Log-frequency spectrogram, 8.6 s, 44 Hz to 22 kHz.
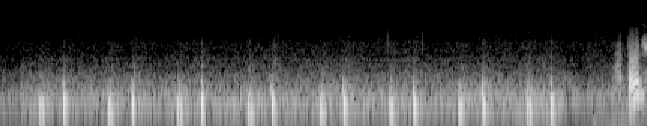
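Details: Normal heart sounds at standard auscultation points starting at the apex: regular lub-dub about 60/min, clear first and second sounds, no murmur.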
